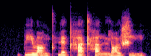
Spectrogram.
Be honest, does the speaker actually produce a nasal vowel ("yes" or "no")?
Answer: no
